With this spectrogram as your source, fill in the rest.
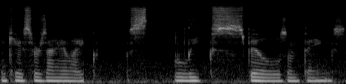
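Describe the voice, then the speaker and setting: A woman talks at a fairly slow pace with a fairly low pitch and monotone, flat intonation. Her voice is somewhat breathy with a dark, mellow tone. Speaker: live streamer. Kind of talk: casual chat. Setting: in a car.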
